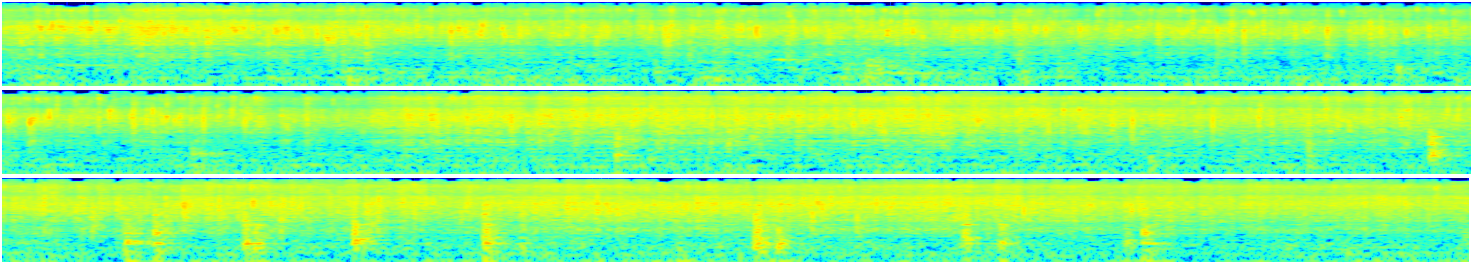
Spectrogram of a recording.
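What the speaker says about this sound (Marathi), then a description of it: "तेल घालते थोडं पॅनमध्ये, त्याच्यामध्ये आपल्याला हा कांदा परतायचा आहे" Onion fries in oil in a pan for misal pav, a loud continuous close sizzle with soft crackles and a few light stirring taps in the later part.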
